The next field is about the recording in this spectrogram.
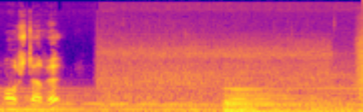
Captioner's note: ship motor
